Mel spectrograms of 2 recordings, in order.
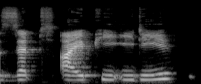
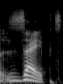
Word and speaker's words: Seibt: Basically for Americans, imagine zip ped. That's how you pronounce it. Oh, zyped. Like a z.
